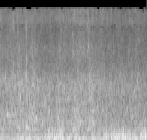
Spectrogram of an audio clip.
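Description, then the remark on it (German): Steady seaside ambience recorded at the sea on a warm day, with gusty wind buffeting the microphone and a low rumble of salt water and surf, continuous and fairly loud throughout with no voices. “Warum ich diese Podcast-Folge heute am Meer aufnehmen möchte, ist,”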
